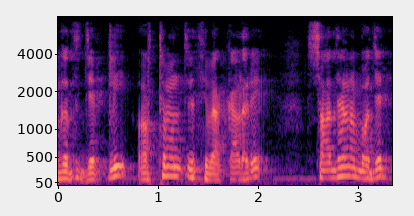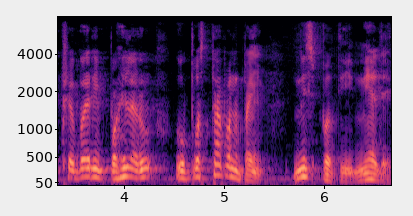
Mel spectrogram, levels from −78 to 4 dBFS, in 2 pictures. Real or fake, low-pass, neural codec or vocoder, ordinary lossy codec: fake; 7.2 kHz; vocoder, 22.05 kHz, 80 mel bands, WaveNeXt; none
